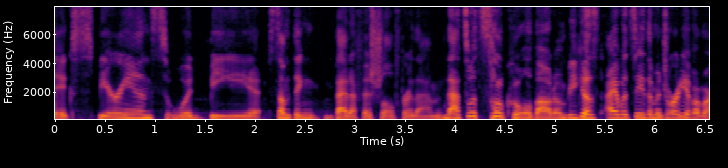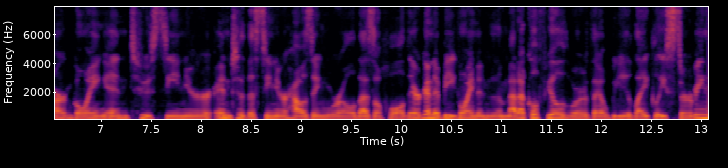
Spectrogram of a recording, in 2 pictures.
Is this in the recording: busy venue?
yes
